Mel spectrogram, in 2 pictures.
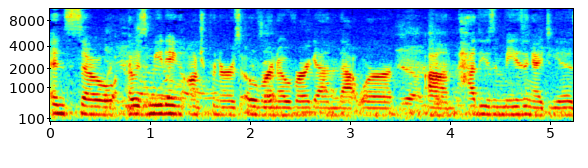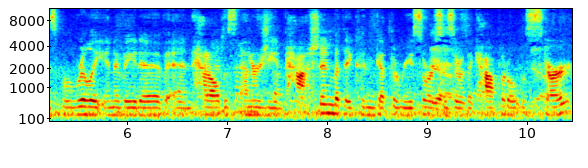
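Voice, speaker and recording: At a very fast pace, a woman speaks with a fairly low pitch and monotone, flat intonation. Audible room echo and noticeable background noise fill the recording. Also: hardly any pauses. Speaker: startup accelerator founder. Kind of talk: interview. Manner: casual, frequent fillers.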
